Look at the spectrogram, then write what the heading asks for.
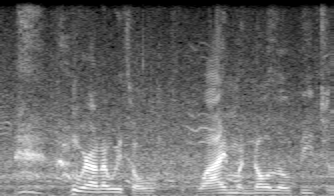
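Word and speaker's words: Waimānalo: We're on our way to Waimanalo Beach, like she says.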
